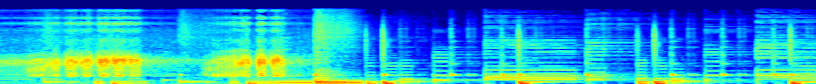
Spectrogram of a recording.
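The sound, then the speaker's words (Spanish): Frog croaking: a run of many short, throaty croaks in an uneven rhythm, some louder and some quieter, with no voices. “Nací de un huevo pequeño, con una cola muy larga y dando saltos me muevo para zambullirme en el agua. La rana.”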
